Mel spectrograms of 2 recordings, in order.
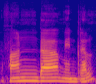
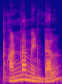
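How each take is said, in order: First: 'fundamental' very slow, syllable by syllable; slow dictation. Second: Said in the usual way. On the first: Shown as a demonstration. Teacher repeats what F stands for, slow dictation. Repeats term slowly for note-taking.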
